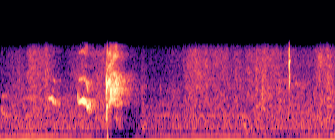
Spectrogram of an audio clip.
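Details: English Mastiff puppies, four weeks old, indoors: a couple of short high yelps close together, then a faint squeak, over a low steady background hum.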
